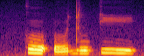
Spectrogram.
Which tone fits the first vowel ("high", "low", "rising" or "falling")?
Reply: falling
